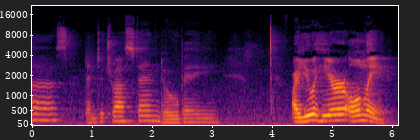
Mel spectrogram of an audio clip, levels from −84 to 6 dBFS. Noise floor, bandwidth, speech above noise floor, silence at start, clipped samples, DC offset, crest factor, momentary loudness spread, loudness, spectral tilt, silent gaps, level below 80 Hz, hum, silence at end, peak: -44 dBFS; 12 kHz; 26 dB; 0 s; under 0.1%; under 0.1%; 18 dB; 20 LU; -17 LUFS; -5.5 dB/octave; none; -50 dBFS; none; 0.15 s; 0 dBFS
